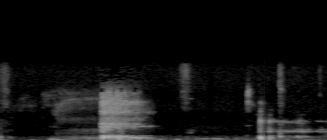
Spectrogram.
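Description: A person clearing their throat once, a short rasp about three-quarters of a second in, over a quiet room.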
